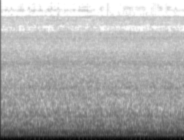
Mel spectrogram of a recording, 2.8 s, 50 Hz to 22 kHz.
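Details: 2018 Ford Focus ST at idle with the air conditioning on, with the Mountune rear motor mount before swapping to a CP-E Stage 2 mount: a steady, even low rumble with no knocks or shudder. Normal idle.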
